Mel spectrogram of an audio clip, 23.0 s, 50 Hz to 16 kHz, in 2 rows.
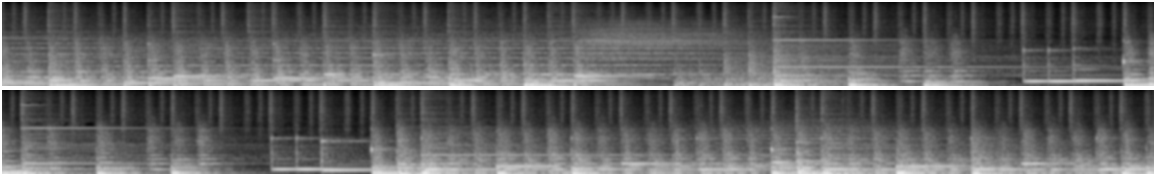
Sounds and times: Music: 0.0 - 23.0.

